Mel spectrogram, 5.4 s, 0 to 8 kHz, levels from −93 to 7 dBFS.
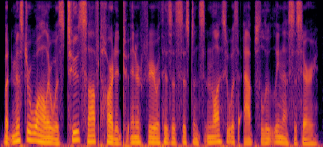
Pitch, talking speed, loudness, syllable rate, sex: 100 Hz, 190 wpm, -18 LUFS, 6.2 syllables/s, male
